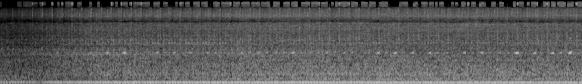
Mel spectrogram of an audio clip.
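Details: Maserati Ghibli/Levante V6 at idle with a faint thin squeak chirping on and off, caused by a hole in the PCV (oil vapour) valve diaphragm; fix is replacing the whole PCV valve assembly (OEM 293162).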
